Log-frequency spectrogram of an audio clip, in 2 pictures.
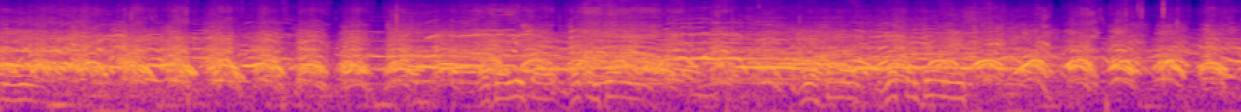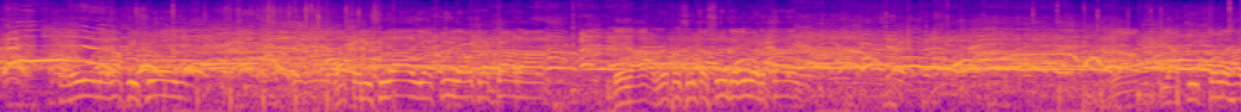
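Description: A crowd of players and supporters shouting and cheering together in a celebration of a championship win, many voices overlapping.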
